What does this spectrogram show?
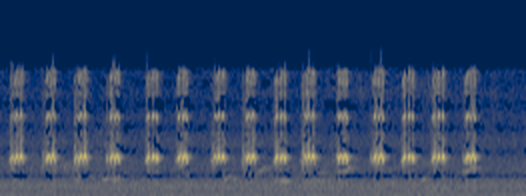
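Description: A single cricket chirps steadily, short high trills repeated about three times a second.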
